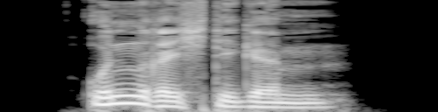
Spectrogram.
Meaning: strong dative masculine/neuter singular of unrichtig
- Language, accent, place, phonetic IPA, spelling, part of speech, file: German, Germany, Berlin, [ˈʊnˌʁɪçtɪɡəm], unrichtigem, adjective, De-unrichtigem.ogg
